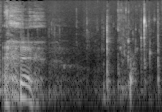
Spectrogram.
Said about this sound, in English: But this time I'm only drinking Icelandic Glacial. Yeah, natural spring water from Iceland. That's what they say.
